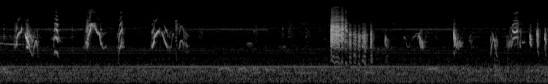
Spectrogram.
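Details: Shama heard singing in the wild, giving crisp, high, separated whistles and quick slurred notes, broken by a short, noisy, buzzy burst midway, then more spaced notes, over low background hum.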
